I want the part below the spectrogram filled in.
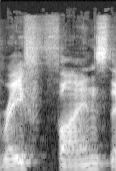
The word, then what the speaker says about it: Ralph Fiennes: It stars Ralph Fiennes.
